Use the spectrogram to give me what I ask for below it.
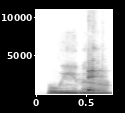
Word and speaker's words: Helene: I don't know why I thought it was Helene.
